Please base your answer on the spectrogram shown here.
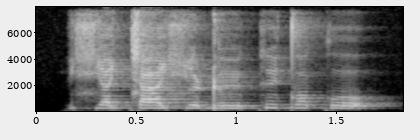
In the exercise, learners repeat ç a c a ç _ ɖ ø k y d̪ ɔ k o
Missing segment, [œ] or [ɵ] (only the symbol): œ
